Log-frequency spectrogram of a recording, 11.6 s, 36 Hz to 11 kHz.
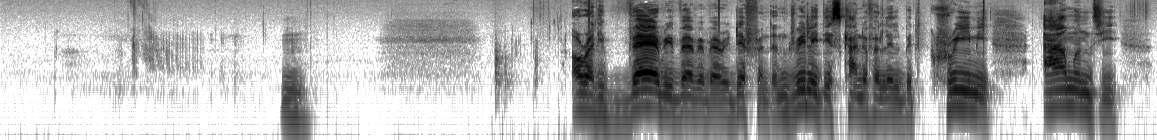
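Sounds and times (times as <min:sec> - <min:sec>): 
faint mouth sounds: 0:00.5 - 0:03.3
person slurping matcha tea: 0:01.2 - 0:03.1
speech: 0:02.8 - 0:03.2, 0:05.7 - 0:11.4
airy drawing-in of breath: 0:03.8 - 0:04.8.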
